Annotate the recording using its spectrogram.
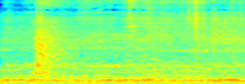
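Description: A shopping cart rolls across a hard floor.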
